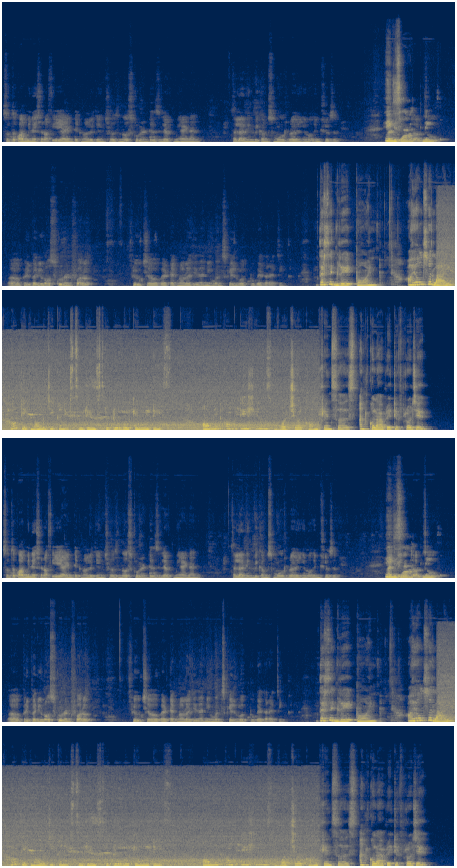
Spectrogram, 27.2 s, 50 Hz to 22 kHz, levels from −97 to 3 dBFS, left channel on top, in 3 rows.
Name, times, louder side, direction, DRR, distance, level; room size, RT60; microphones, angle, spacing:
voice 1, 0.0-3.9 4.6-6.7 7.7-8.7 9.2-10.8 11.2-11.3 11.6-14.7, right 2 dB, 75° right, 1.7 m, -33 dB
voice 2, 7.7-8.6 15.4-21.4 21.7-26.5, left 2 dB, 70° left, 1.8 m, -19 dB
sound 1, 17.7-24.5, left 1 dB, 10° left, 1.6 m, -25 dB
7.2 x 4.3 x 5.6 m
head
